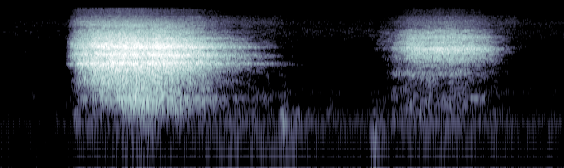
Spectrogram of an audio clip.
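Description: A deep inhaling breath during a yoga exercise, close and clear, drawn long for about a second and a half, then after a pause a second, shorter breath follows, with no talking.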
